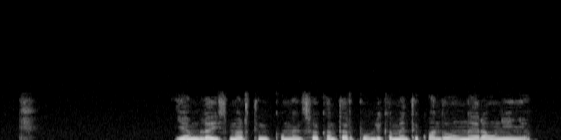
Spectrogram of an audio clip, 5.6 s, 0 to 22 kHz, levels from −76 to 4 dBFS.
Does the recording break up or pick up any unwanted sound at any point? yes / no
no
